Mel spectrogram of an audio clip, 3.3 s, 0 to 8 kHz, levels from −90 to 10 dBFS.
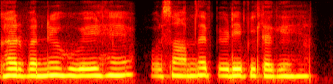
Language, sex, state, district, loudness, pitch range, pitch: Hindi, female, Madhya Pradesh, Bhopal, -14 LUFS, 195-205 Hz, 205 Hz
